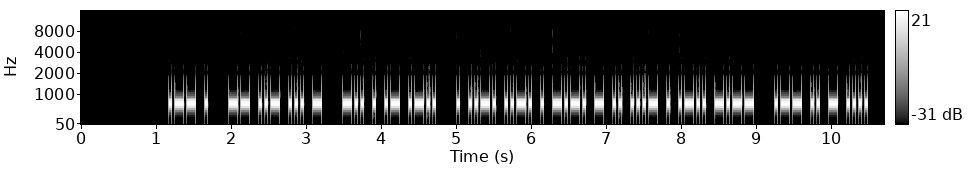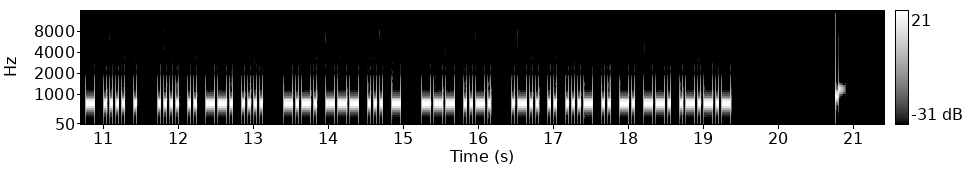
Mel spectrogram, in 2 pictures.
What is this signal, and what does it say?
Morse code, heard as a keyed tone, about 28 wpm, 700 Hz. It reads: WE MUST DEAL EFFECTIVELY WITH THE HIGH COST OF LIVING.
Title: Sentences from Top 1400 Words 30wpm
